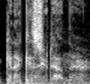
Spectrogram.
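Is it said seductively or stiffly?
seductively. It is said in a sultry, seductive tone.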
